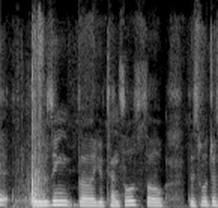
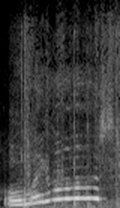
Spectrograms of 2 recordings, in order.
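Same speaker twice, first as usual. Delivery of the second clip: very high, drawn-out squeal; excited squeal; much slower than usual. Real, not acted. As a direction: let the last word soar into a long squeal. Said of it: "this is so exciting".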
